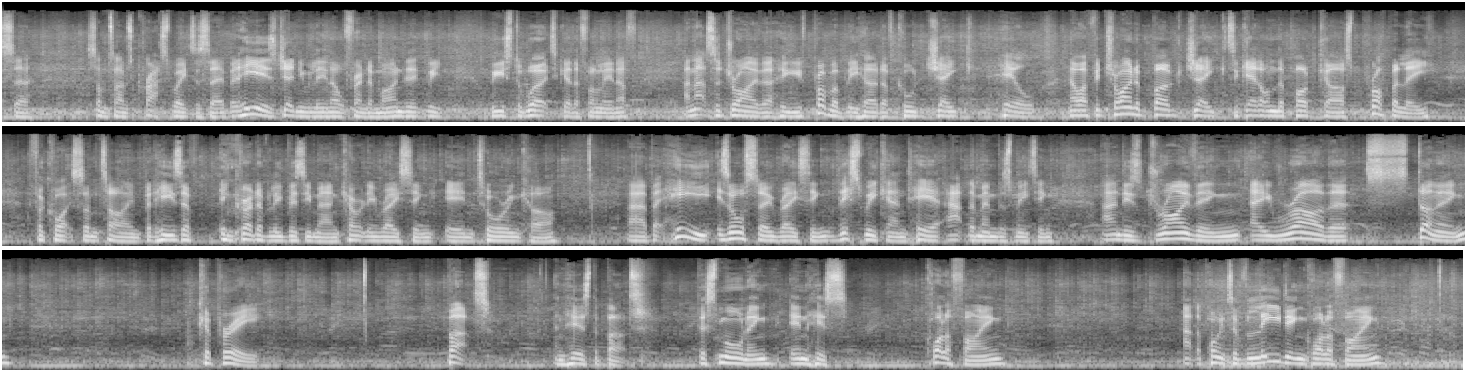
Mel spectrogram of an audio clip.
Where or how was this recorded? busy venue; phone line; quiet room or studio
busy venue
